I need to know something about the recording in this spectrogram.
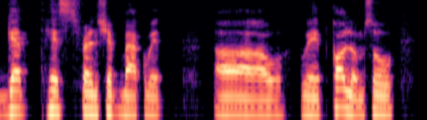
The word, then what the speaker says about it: Colm: And then was the other guy Gleason's character Colum, which is spelled Um, Colm.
